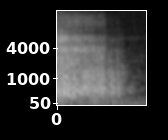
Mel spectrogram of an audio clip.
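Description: A loud, meaty fart sound imitated by a voice, told about at a fair: one sustained, raspy blast that trails off over about a second, close and alone.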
